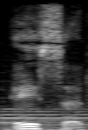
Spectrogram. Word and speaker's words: Isis: And Isis sounded like Aset in ancient Egyptian, which is where your stage name comes from.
